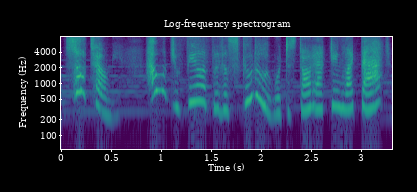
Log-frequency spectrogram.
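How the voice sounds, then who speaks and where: A woman's voice: extremely high pitch, very animated, fast talker, soft background music. A woman voicing a refined, fussy lady unicorn pony, speaking in a formal, dramatic way in a cartoon audio drama. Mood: probing. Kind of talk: animated cartoon-style audio drama dialogue.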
